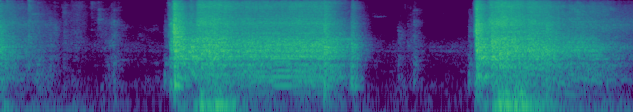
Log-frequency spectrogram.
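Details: VW Mark II Polo GT Breadvan that cut out while driving: two long bursts of cranking and engine noise that never settle into an idle, separated by pauses; fuel starved after running out of petrol.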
